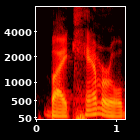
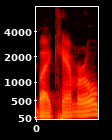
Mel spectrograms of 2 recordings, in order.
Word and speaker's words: bicameral: And so state legislature is bicameral body consisting of a lower house, which is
